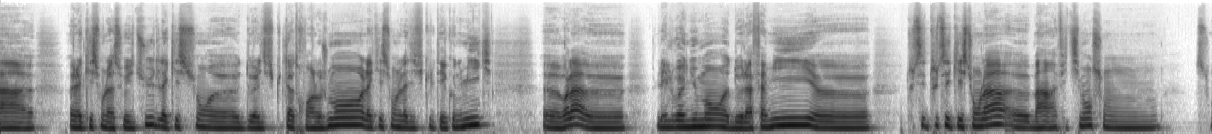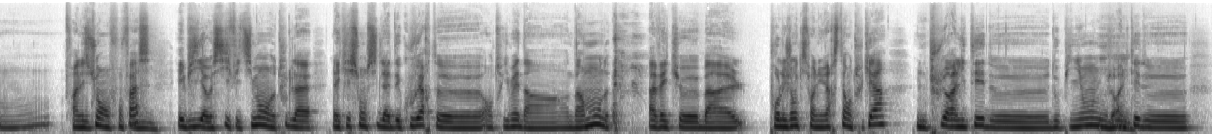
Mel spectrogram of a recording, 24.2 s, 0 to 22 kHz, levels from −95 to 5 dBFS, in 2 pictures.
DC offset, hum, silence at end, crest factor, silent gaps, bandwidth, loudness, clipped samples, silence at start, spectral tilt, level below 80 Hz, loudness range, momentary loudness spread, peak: under 0.1%; none; 0.15 s; 12 dB; none; 14.5 kHz; -14 LUFS; under 0.1%; 0 s; -6 dB/octave; -44 dBFS; 3 LU; 8 LU; 0 dBFS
